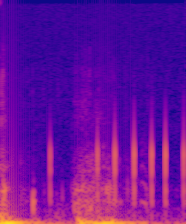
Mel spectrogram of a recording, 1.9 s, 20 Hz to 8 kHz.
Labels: {"label": "biophony, knock croak", "recorder": "SoundTrap 300"}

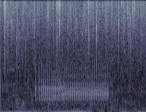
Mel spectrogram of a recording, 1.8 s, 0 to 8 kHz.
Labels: {"label": "biophony, croak", "recorder": "SoundTrap 500"}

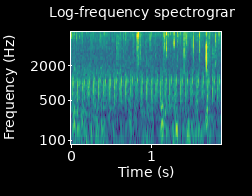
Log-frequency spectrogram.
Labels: {"label": "biophony, rattle", "recorder": "SoundTrap 500"}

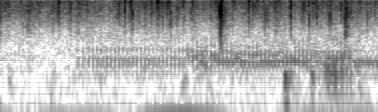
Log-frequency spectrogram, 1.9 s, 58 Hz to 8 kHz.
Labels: {"label": "biophony", "recorder": "SoundTrap 500"}
{"label": "biophony, croak", "recorder": "SoundTrap 500"}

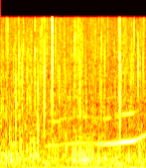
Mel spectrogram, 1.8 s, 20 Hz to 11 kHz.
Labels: {"label": "biophony", "recorder": "SoundTrap 300"}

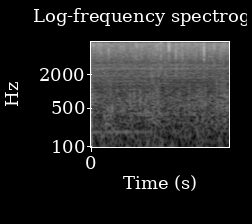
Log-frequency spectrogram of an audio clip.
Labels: {"label": "anthrophony, boat engine", "recorder": "SoundTrap 300"}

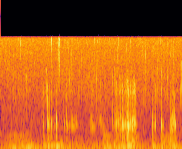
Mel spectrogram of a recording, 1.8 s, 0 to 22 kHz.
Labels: {"label": "biophony, knock croak", "recorder": "SoundTrap 300"}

